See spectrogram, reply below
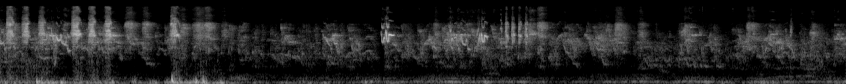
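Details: Budgies chirping in quick, sharp repeated notes and buzzy squeaks, a fast irregular chatter with a faint low hum beneath.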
